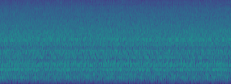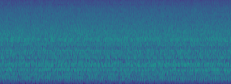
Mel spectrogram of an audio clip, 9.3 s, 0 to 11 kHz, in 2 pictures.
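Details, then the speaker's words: 2010 Toyota Camry 3.5 V6, 93,000 miles, Pennzoil Ultra 5W-30 synthetic with Wix filter, after a cold start: steady, even idle with a light, fast valvetrain tick, no knocks or misses; fairly quiet, normal. "Now we're gonna hear it with the hood closed, like normal people would hear it. Thank you. I think it sounds pretty quiet."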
